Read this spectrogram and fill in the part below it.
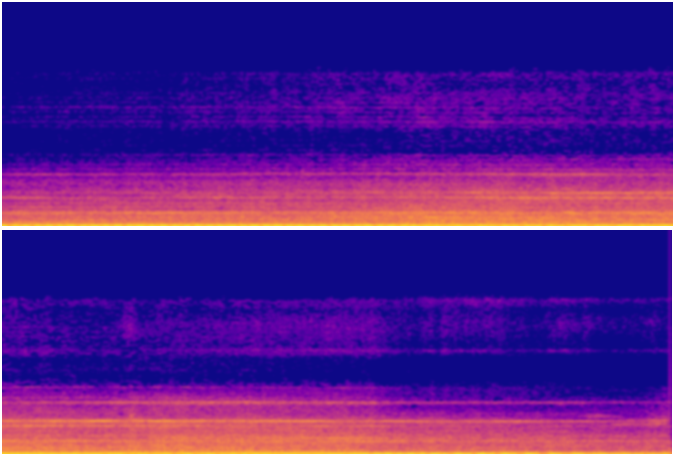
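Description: A diesel locomotive rumbles past loudly, its engine throbbing.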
